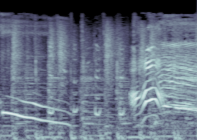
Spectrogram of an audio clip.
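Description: Cartoon soundtrack: steady background music. Over it, a single pitched tone glides down for about a second at the start, and short rising-and-falling pitched cries come near the end.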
